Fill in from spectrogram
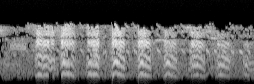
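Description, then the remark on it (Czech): Female common goldeneyes flying over give a steady series of about eight harsh, grating calls in a quick even rhythm, with a faint continuous whistle of wingbeats running underneath. “Slyšíme jak typický svistot letek, tak i chrčivé hlasy samic.”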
